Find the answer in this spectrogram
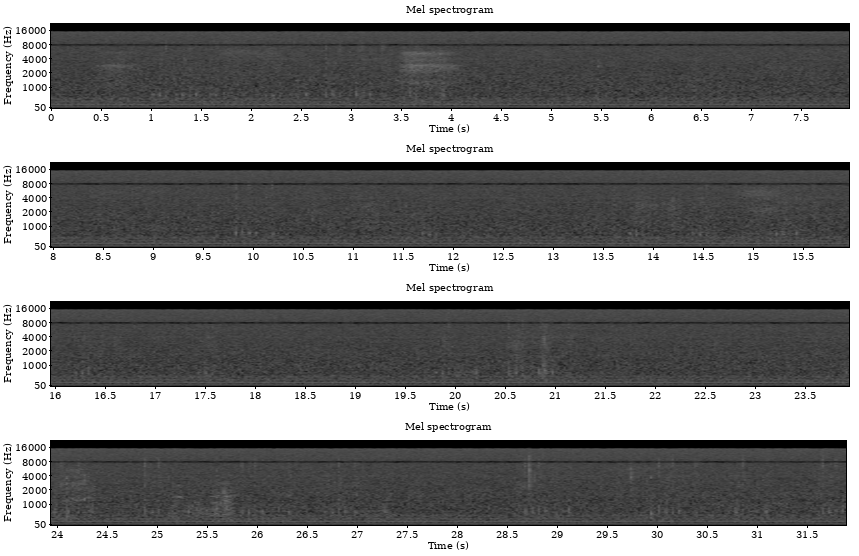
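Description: Steady low hum with a few faint, short scrapes of a small carving knife shaving a bar of Ivory soap.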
